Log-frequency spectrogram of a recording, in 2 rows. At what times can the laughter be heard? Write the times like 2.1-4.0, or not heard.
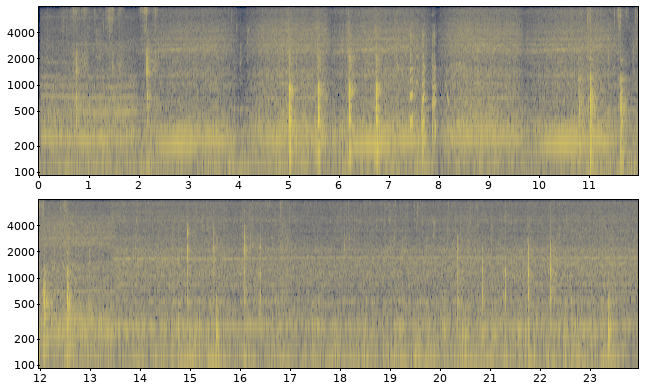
7.2-8.6.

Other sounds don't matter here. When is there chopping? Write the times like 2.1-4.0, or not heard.
0.6-2.5, 4.9-6.9, 10.8-12.7, 14.8-17.1, 20.4-22.4.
